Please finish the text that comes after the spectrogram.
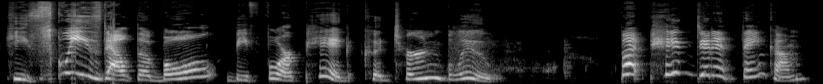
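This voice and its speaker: A woman reading a picture book aloud in a theatrical, drawn-out way, coaxing young listeners with questions and explanations. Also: high voice. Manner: animated, theatrical, drawn-out emphasis; coaxing, explaining asides to children. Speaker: children's story reader and channel host.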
